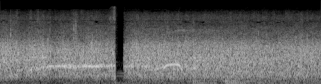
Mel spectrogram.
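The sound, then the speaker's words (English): A church audience applauds people returning to their seats during a service. The clapping is loud and continuous, broken by one very brief cut midway, with a thin steady tone above it. “Clap for them as they go back to their seats.”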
